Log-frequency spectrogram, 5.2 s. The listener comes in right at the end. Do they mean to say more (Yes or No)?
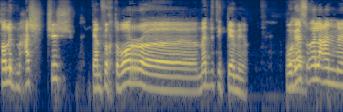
No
